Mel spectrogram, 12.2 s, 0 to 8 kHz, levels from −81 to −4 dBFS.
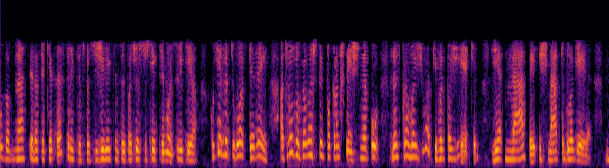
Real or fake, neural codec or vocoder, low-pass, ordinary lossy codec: fake; codec, 16 kHz, 1.1 kbps, Voila-Tokenizer; 7.2 kHz; AAC, 16 kbps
